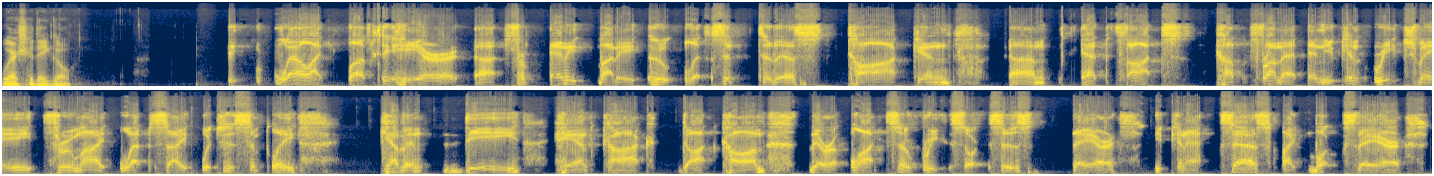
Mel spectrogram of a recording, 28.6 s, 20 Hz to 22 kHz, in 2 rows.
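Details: Spasmodic dysphonia in an adult male CEO: a rare neurological voice disorder affecting only speech, with no known cause or cure, acquired in 2010.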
